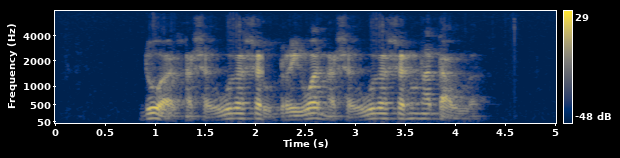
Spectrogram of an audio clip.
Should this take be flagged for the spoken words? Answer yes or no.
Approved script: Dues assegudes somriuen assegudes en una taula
no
